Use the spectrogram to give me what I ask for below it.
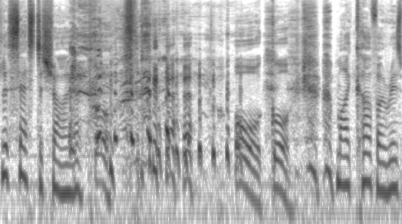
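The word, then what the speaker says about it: Leicester: ler you're not British it's pronounced Lester oh gosh my cover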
